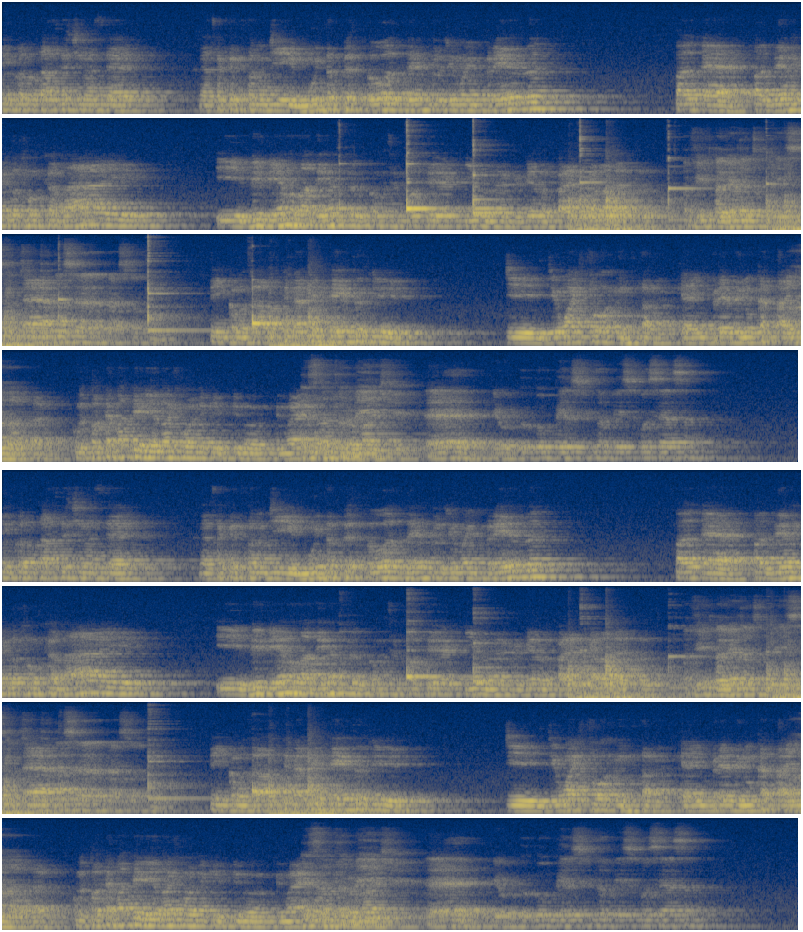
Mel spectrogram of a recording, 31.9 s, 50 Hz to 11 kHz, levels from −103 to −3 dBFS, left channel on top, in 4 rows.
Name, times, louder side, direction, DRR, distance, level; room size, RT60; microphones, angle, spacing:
voice 1, 0.0-1.3 2.0-5.4 6.7-9.4 10.1-14.5 15.1-15.5 16.2-16.7 18.1-20.0 21.0-27.7, equal, ahead, -7 dB, 1.6 m, -31 dB
sound 1, 11.4-11.7 12.0-12.4 12.7-13.2 13.8-14.4 14.7-15.3 15.6-16.2 16.5-17.1 17.4-18.1 18.5-19.0, left 7 dB, 85° left, 0.4 m, -34 dB
Knock, 13.7-14.5 15.6-16.4 18.7-19.4, equal, 25° right, 1.2 m, -32 dB
voice 2, 14.8-17.6 23.8-24.2 27.0-30.8, left 1 dB, 20° left, -5 dB, 1.4 m, -37 dB
9.3 x 3.7 x 3.6 m, 1.4 s
head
